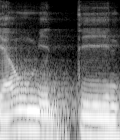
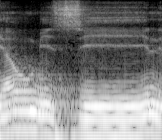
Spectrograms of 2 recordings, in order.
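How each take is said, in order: First: The middle consonant is a d sound. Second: The middle consonant is a z sound. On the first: It means the day of judgment. The speaker calls it right. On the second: It means the day of ornaments. The speaker calls it wrong.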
